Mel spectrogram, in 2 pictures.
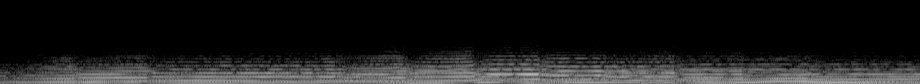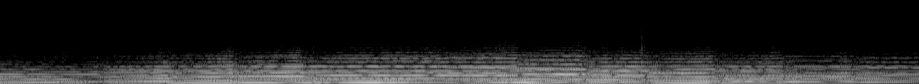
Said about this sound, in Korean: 어, 영화 프레스토프에서 데니보의 오리지널 사운드 트랙 들었습니다. 네. 여기서 지금 뭐 들으셔서 아시겠지만 노래를 부르는 게 아니라 네. 연주라는 대목인데요.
